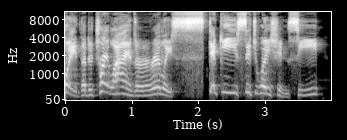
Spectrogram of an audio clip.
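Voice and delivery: put-on hammy old radio narrator voice; old-timey radio narrator. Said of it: "in an old timey fifty radio's narrator voice".

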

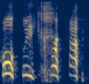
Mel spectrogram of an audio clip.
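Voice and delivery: high, drawn-out gasp of disbelief; a stunned, slow cry of shock. Retold or imitated. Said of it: "I was like".

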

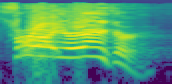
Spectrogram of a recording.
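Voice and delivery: high, loud shout over the waves. Retold or imitated. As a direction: call it out across the surf. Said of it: "I heard him shout to me".

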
